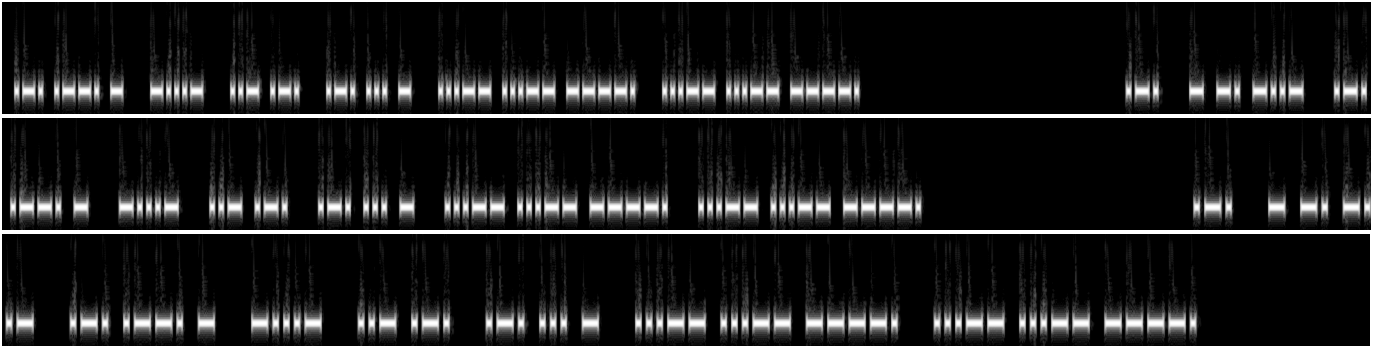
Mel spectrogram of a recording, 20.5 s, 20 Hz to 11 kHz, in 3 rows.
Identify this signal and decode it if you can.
Morse code, heard as a keyed tone, about 59 wpm, 700 Hz. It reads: RPT <BT> UR RST 339 339 R TNX RPT <BT> UR RST 339 339 R TNX RPT <BT> UR RST 339 339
